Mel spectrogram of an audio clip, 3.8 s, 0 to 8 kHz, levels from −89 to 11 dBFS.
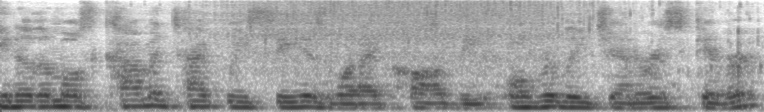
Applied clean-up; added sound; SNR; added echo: none; Sink (filling or washing); 18 dB; reverberation time 0.3 s.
